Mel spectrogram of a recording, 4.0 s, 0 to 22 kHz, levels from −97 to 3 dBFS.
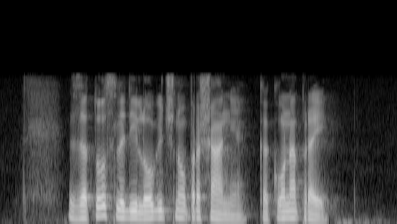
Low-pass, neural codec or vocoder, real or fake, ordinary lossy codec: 5.4 kHz; none; real; none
